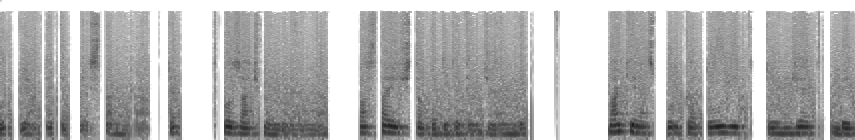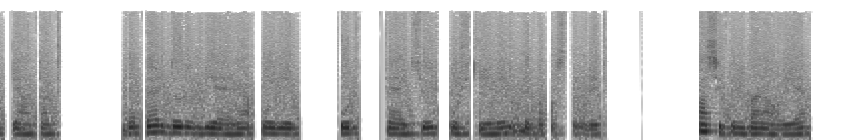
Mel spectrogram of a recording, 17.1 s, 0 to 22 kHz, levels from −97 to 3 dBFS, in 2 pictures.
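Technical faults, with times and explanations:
Throughout: low bit depth without dither. The speech sounds grainy and rough, with distortion that rises and falls with the voice. It is likely a 5-bit signal rounded without dither, leaving error about 15 dB below the signal. The waveform shows coarse staircase steps, and the spectrogram shows broadband grit that tracks each syllable.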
